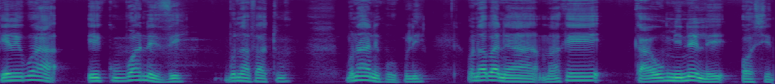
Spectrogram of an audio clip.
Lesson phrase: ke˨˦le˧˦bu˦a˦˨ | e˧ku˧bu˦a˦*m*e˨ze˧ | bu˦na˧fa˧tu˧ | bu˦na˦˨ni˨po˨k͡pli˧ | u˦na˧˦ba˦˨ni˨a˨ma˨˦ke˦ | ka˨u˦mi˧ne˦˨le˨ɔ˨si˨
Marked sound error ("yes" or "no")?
yes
